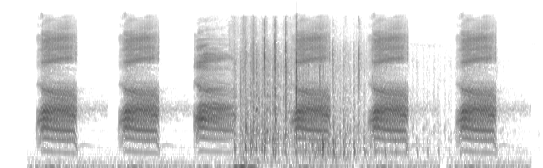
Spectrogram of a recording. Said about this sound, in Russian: Мое безудержное веселье оборвало внезапное гулкое карканье, хлопанье крыльев и звук севшей на перила лестницы птицы.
